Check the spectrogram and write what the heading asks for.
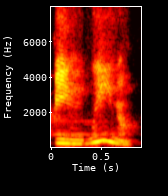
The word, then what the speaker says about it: pingüino: Indica que esta debe pronunciarse en las sílabas con G, wi, ¿verdad? Pingüino, lingüística. Entonces, cuando la diéresis va en la U, significa que debemos de pronunciar con la G, wi, ¿verdad? Como por ejemplo, pingüino y lingüística.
